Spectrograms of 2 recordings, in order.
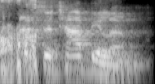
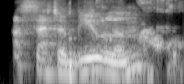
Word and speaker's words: acetabulum: So it's acetabulum. It's not acetabulum, as I've heard it pronounced and so on.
